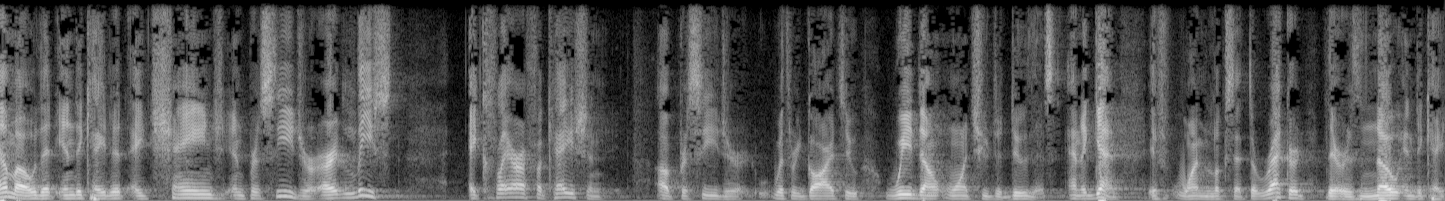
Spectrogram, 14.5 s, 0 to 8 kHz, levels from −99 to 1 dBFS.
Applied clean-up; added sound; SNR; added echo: none; none; none; none.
